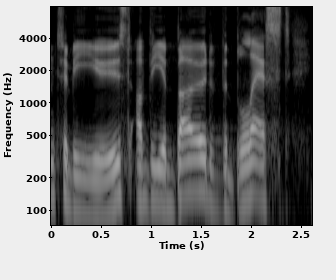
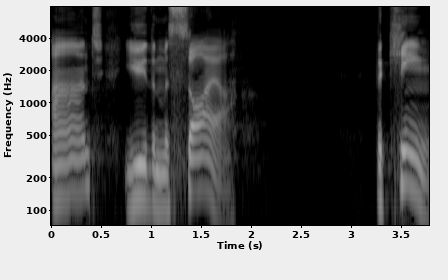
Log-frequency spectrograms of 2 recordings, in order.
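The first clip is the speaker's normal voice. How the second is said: ordinary delivery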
